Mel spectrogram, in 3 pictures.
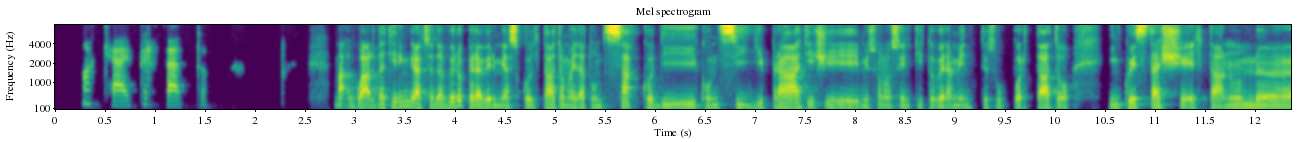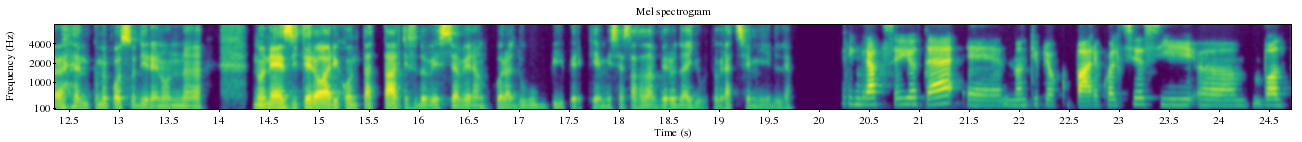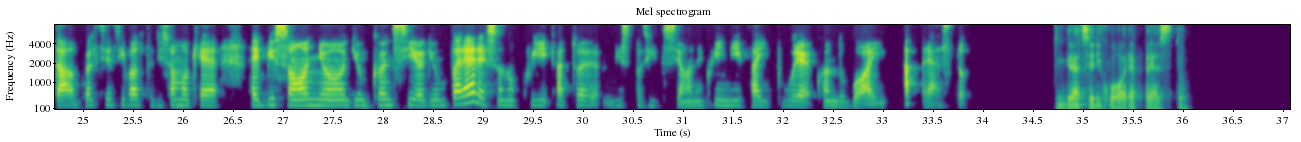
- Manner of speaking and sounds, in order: other background noise; chuckle; "consiglio" said as "consio"
- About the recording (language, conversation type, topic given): Italian, advice, decidere tra due offerte di lavoro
